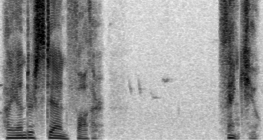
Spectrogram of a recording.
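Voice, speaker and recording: A performer voicing an earnest, devoted young man in a video game, humble but resolute, with a soft, hesitant manner. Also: mid-range voice, steady tone, slow, natural voice. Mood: determined. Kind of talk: dramatic video game voice acting. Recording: background music under the voice.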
